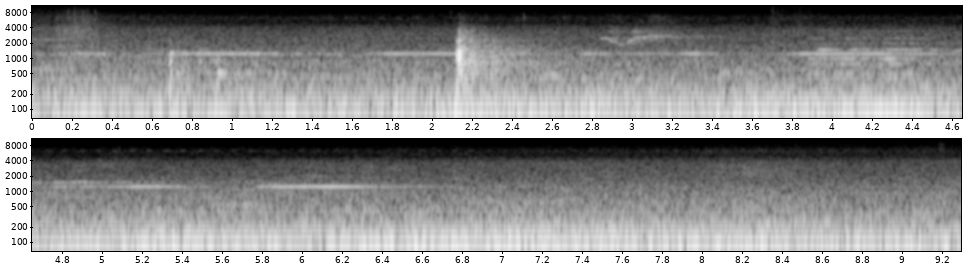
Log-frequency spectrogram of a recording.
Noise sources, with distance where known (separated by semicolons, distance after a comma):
car horn, near; reverse beeper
